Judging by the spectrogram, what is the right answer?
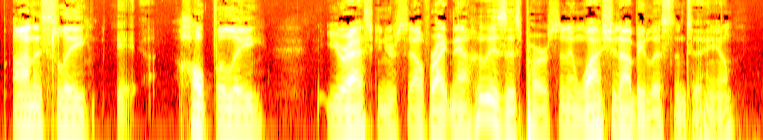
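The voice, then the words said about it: Southern American accent. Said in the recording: “Who is this Southern accent?”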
